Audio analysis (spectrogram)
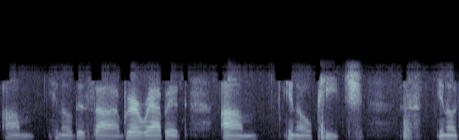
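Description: A woman radio host asks her guests long, meandering questions, pausing often to search for words. Her voice sits low and gravelly, and she speaks slowly. The sound is dry and narrow, like a phone line. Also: dry recording. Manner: slow, halting, with many fillers. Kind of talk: interview questions.

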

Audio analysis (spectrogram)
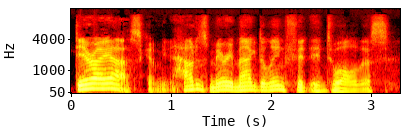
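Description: A man's voice: on the high side, sing-song, brisk, vocal fry, no echo, studio quality. A man acting as a radio host in a conversational drama, talking in an inquisitive, reflective way.

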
